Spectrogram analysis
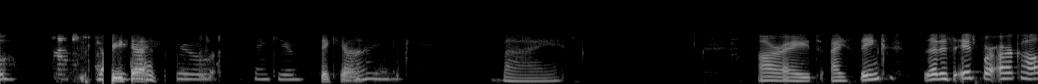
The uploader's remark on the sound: For a very special live show. Takes questions from live callers during the show.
